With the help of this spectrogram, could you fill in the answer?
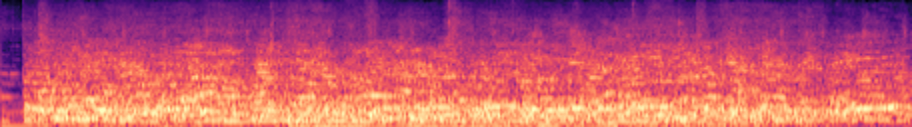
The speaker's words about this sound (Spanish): Esa música que nos dejan los bares, el ruido de sus gentes, los platos y los brindis, bebida en mano, es algo que deseábamos quizá.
